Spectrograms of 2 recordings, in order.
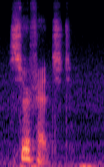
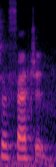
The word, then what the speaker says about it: Sirfetch'd: Is it pronounced Sirfetch'd? I thought it was Sirfetch'd. Well, because Farfetch'd. It's just far-fetched. It's far-fetched? Yeah, because the word far-fetched.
